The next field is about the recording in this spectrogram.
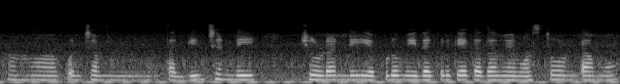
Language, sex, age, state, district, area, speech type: Telugu, female, 30-45, Andhra Pradesh, Palnadu, rural, spontaneous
